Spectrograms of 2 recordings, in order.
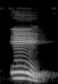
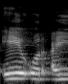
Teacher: कंठ तालु वर्ण होता है ए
